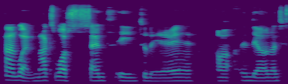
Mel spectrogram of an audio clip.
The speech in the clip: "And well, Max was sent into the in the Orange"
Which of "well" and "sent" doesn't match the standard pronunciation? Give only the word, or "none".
none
